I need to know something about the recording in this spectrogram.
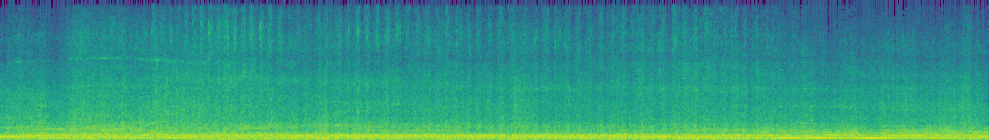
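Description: A racing car engine idles with a deep, rough burble close by.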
